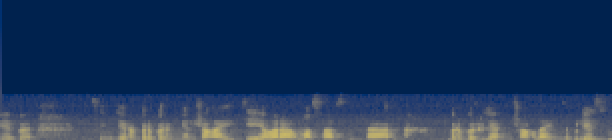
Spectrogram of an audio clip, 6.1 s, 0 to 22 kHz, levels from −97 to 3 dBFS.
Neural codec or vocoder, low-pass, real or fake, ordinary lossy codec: none; 7.2 kHz; real; none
